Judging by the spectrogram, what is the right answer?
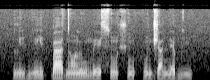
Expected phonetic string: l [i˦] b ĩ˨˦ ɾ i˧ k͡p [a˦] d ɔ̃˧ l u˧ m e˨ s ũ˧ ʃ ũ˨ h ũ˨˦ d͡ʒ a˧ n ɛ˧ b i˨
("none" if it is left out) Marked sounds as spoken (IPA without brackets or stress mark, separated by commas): i˨, a˧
